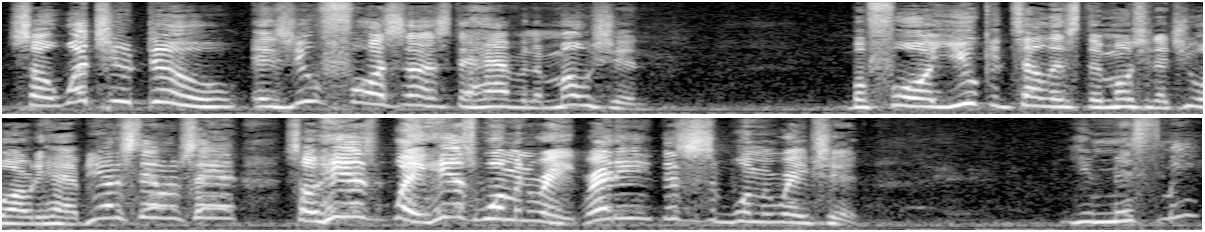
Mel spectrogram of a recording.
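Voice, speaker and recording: A man doing a crude, confrontational stand-up set in a comedy club, bursting into shouts at hecklers. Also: extremely high pitch, animated, fast talker.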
